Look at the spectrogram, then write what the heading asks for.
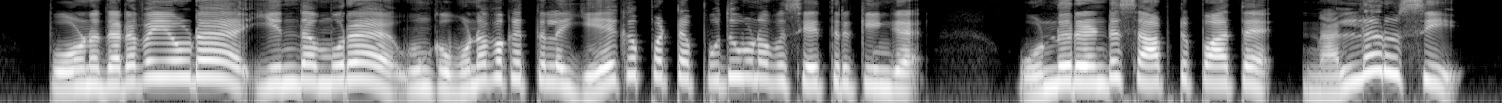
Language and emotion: Tamil, happy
